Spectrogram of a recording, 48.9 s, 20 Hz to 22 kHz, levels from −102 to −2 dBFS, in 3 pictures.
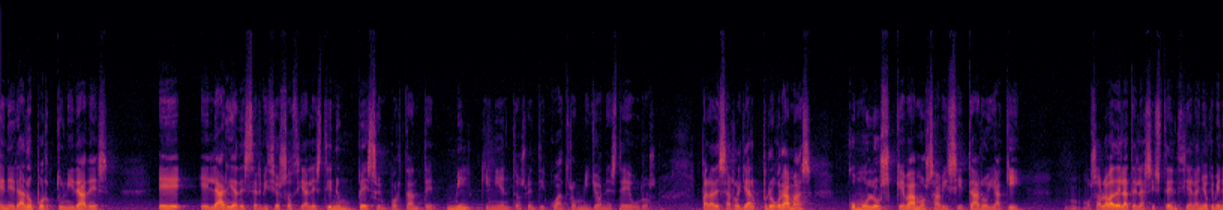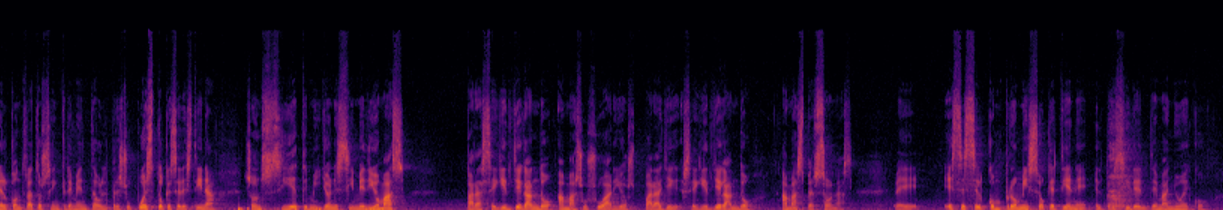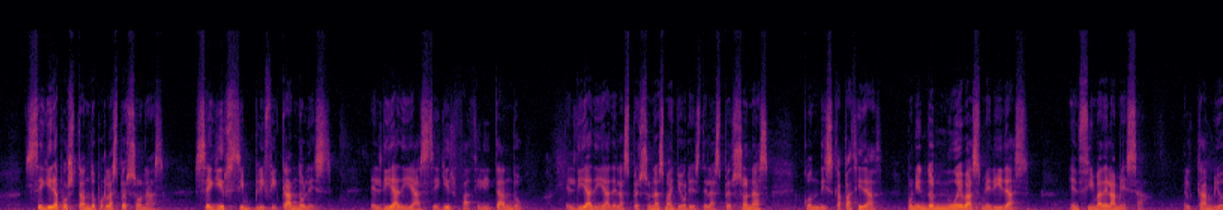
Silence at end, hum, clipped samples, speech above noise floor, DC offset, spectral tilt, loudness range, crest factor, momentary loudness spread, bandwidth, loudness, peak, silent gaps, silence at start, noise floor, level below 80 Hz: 0 s; none; under 0.1%; 27 dB; under 0.1%; -4.5 dB/octave; 4 LU; 24 dB; 12 LU; 18 kHz; -43 LUFS; -20 dBFS; none; 0 s; -70 dBFS; -72 dBFS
